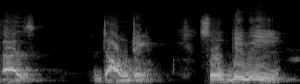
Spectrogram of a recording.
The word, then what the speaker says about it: Daudet: the word is pronounced doubting it is a French title and it is pronounced as doubting so we will pronounce it orphans Dowdy so orphans Dowdy has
